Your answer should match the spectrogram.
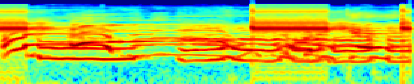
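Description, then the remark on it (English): A loud fire alarm blares in shrill, intermittent bursts, while a wavering, howling wail rises and falls continuously underneath and between the blasts. “Oh, that's just what we need. A fire alarm.”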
